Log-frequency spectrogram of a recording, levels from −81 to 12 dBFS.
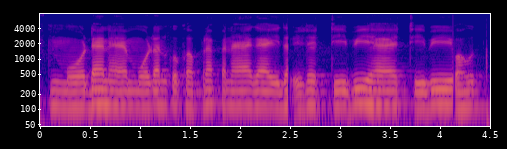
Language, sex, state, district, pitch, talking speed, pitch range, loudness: Hindi, male, Bihar, Vaishali, 115 Hz, 200 wpm, 115-120 Hz, -31 LUFS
